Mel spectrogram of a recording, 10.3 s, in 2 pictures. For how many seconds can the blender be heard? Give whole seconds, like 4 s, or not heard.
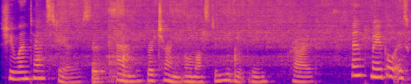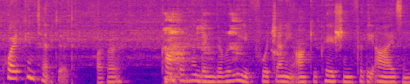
not heard.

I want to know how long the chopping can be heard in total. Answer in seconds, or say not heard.
2 s.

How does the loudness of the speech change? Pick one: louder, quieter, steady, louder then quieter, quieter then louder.
steady.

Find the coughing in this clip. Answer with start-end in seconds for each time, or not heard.
7.2-8.7.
